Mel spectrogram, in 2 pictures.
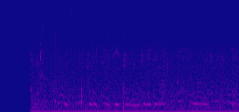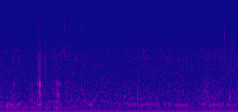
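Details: A Barbet dog gnawing a bone gives low, rumbling growls in uneven bursts over gnawing and chewing noises, with one sharp click partway through.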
